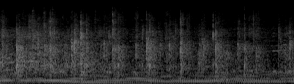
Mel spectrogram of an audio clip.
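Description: An audience claps their hands in a dense, steady burst of applause that stays loud for the whole stretch, over a low continuous hum.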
